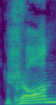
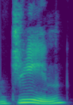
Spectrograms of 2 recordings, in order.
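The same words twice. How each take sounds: First: The name is pronounced in a French way. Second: The name is pronounced in an American English way. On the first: The speaker calls it wrong. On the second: The speaker calls it right.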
